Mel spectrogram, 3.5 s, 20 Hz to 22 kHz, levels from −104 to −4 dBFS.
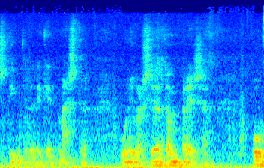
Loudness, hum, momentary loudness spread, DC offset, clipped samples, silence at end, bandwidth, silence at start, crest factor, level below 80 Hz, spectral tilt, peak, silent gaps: -37 LUFS; none; 13 LU; 0.4%; under 0.1%; 0 s; 17 kHz; 0 s; 16 dB; -42 dBFS; -6.5 dB/octave; -18 dBFS; none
